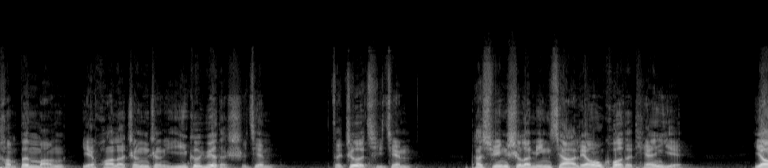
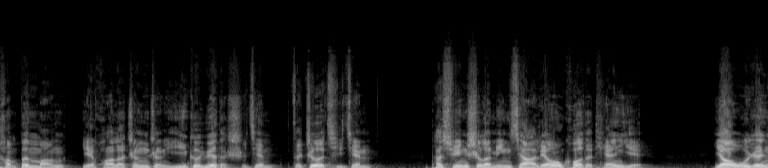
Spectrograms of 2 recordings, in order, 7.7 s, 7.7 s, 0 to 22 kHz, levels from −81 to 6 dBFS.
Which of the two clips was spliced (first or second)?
second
